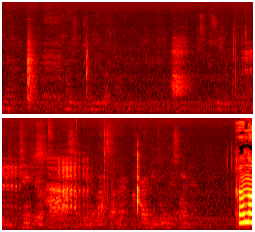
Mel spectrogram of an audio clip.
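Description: Sheep bleating in a video game: a short, quavering bleat rises midway through a mostly quiet stretch, among scattered snorts, breaths and small game noises, before a loud burst at the end.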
